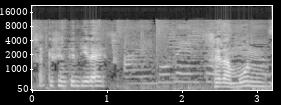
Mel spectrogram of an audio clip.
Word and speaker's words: Sailor Moon: Seramun es su pronunciación original, o sea, correcta.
